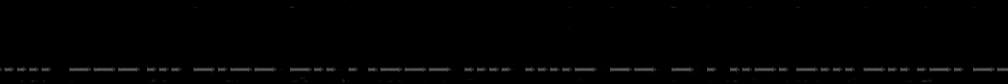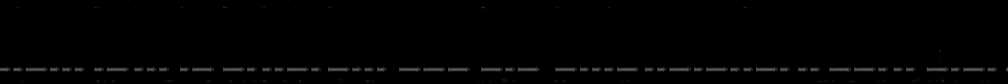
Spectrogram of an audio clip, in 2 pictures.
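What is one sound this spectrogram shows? A steady morse code tone beeps in quick dots and dashes from a radio.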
